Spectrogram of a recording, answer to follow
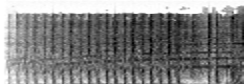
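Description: Machine-gun fire, a rapid even clatter of about twelve shots a second, fading in from silence and growing louder.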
